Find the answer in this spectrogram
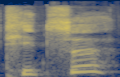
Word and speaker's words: Titius: I believe Titius is the right pronunciation of Johann Daniel Titius's name. It's not Titius. I don't believe so. Here's the deal. He's German, and his name is actually something like Tietze, I think.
